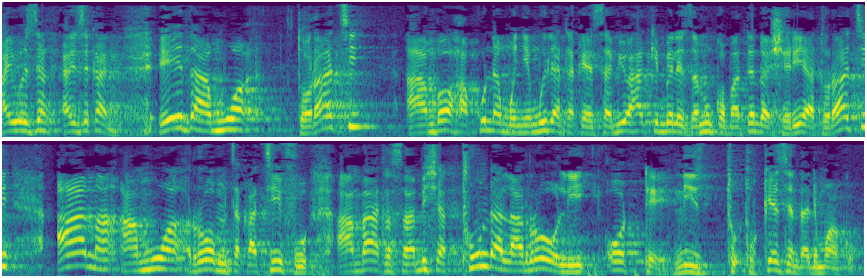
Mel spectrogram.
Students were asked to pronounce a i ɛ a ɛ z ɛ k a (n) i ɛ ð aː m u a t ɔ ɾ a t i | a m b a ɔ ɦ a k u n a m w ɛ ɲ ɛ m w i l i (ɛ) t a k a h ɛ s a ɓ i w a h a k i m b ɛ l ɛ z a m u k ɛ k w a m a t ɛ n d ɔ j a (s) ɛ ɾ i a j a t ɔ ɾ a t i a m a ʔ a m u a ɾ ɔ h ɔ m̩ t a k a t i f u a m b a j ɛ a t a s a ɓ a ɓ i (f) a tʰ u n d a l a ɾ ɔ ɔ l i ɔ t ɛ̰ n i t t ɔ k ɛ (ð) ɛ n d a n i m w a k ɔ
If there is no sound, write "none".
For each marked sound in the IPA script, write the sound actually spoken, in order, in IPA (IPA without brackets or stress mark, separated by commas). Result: n, a, ʃ, ʃ, z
